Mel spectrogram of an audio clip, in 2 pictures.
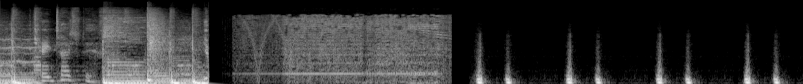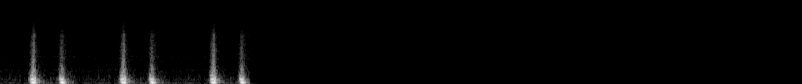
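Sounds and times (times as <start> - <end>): heartbeat: 4.7 - 10.6.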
